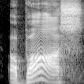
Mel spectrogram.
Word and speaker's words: Abbas: not uh mr um abbas it rhymes with a boss is hamas so you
